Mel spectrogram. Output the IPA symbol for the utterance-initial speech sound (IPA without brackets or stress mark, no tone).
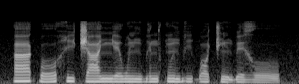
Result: aː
